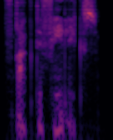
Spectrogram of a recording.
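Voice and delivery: ordinary delivery

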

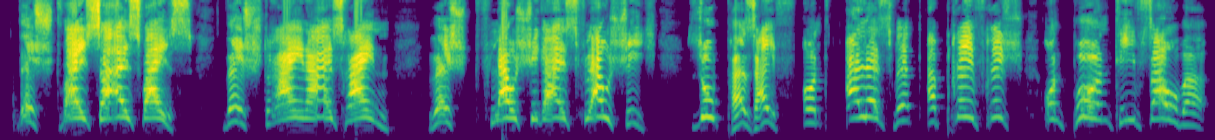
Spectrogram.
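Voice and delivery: high, loud fairground sales shout; hawker shouting pitch. Acted. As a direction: sell soap at full volume to the crowd. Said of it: "schrie der Jahrmarktverkäufer".

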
